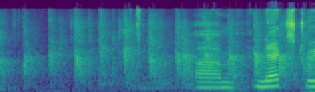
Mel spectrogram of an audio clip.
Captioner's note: crowd applauding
